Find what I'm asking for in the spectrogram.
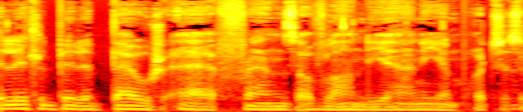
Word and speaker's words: Londiani: Did I pronounce that right, Londiani? – You did, absolutely perfectly right.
